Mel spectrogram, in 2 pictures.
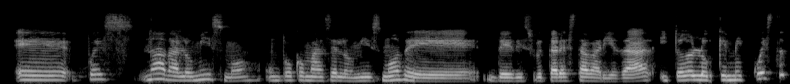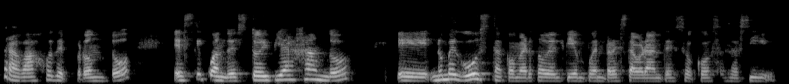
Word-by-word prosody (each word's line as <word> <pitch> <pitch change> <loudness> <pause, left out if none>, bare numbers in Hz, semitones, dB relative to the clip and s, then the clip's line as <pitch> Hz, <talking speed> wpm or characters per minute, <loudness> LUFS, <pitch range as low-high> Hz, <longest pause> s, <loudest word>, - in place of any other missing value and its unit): Eh, 205 -2 0
pues, 235 0 -7
nada, 220 -3 +1
lo 185 0 0
mismo, 190 -4 -5
un 185 0 -6
poco 190 0 -4
más 180 -1 -1
de 180 - +1
lo 165 -3 -3
mismo 175 +5 0
de 150 -6 0
de 165 -1 0
disfrutar 165 +1 +2
esta 170 +1 +2
variedad 155 +2 +1
y 185 - -8
todo 195 +2 +2
lo 205 -1 +3
que 210 - +1
me 205 0 0
cuesta 275 - -1
trabajo, 180 - 0
de 180 -3 -1
pronto, 160 +2 -2 0.4
es 190 - +1
que 240 -1 -4
cuando 190 -6 +4
estoy 190 +4 +3
viajando, 220 +2 +1 0.4
eh, 175 -2 +3
no 210 - +2
me 235 +1 +5
gusta 225 -2 +3
comer 160 0 -2
todo 170 -1 0
el 160 0 -2
tiempo 165 -1 -2
en 160 0 -4
restaurantes 155 -1 -2
o 155 - -7
cosas 155 0 -10
así. 155 +2 -8
180 Hz, 165 wpm, -24 LUFS, 160-205 Hz, 0.4 s, me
